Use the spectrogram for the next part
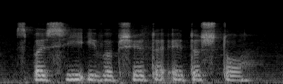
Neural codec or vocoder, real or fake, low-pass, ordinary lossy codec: vocoder, 24 kHz, 100 mel bands, Vocos; fake; 7.2 kHz; none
